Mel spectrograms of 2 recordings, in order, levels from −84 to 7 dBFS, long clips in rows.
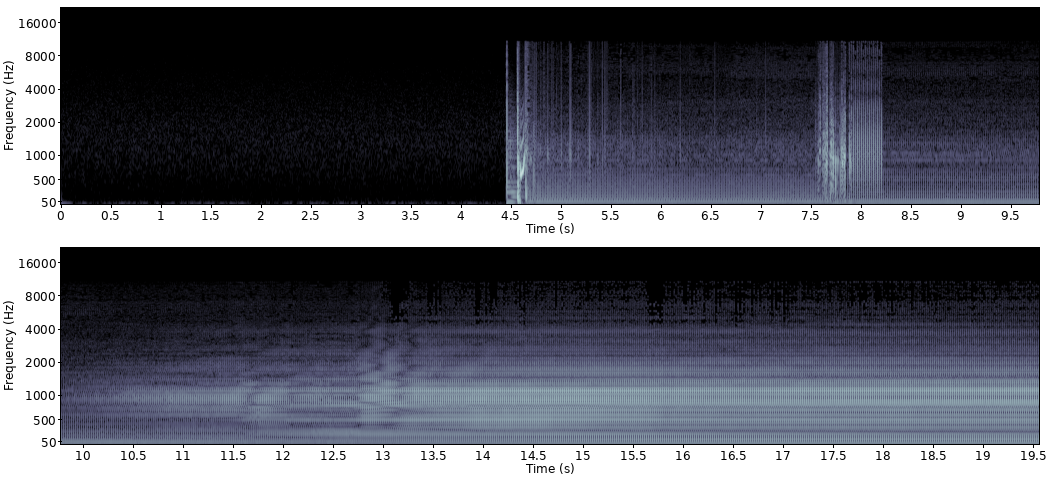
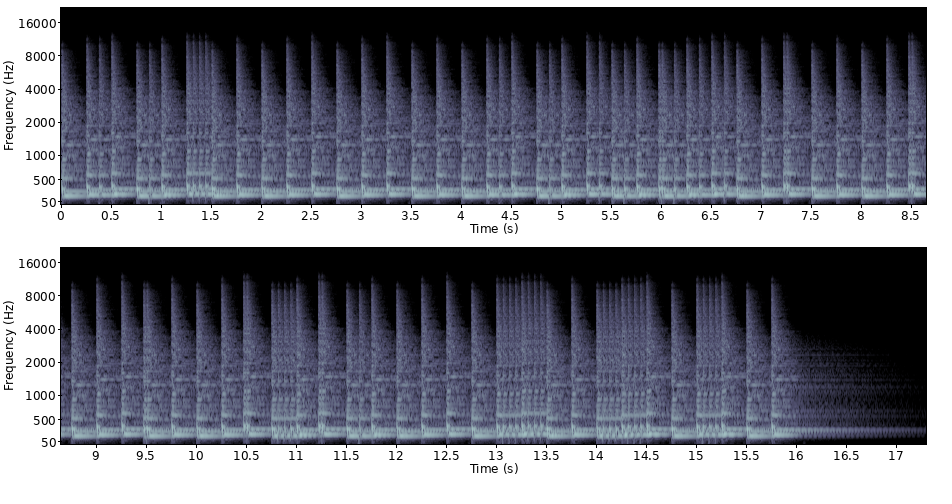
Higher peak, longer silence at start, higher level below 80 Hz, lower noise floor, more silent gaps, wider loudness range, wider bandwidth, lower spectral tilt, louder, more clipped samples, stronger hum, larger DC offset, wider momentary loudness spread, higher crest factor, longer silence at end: first, 0 dBFS vs -10 dBFS; first, 4.45 s vs 0 s; first, -40 dBFS vs -58 dBFS; first, -65 dBFS vs -57 dBFS; neither; first, 12 LU vs 1 LU; about the same, 11.5 kHz vs 12 kHz; about the same, -5.5 dB/octave vs -5 dB/octave; about the same, -23 LUFS vs -24 LUFS; neither; neither; neither; first, 19 LU vs 2 LU; first, 24 dB vs 14 dB; second, 0 s vs 0.8 s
